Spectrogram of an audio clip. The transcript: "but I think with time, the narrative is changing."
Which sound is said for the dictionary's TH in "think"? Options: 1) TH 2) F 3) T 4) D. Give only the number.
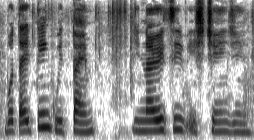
3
